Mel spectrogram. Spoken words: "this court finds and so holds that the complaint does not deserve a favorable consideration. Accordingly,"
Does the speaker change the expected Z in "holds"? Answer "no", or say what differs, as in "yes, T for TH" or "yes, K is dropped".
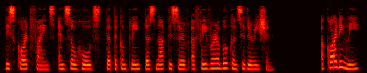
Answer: yes, S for Z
